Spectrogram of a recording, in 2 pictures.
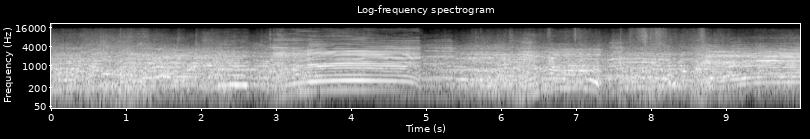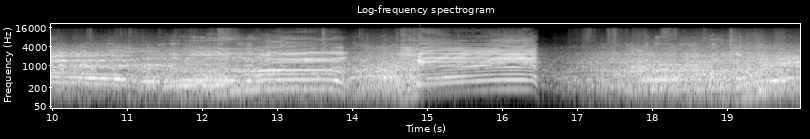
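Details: Young calf calls repeatedly, each moo an arched, rich harmonic bleat lasting one to two seconds, loud ones around four and fifteen seconds, with other calves mooing more softly beneath.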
